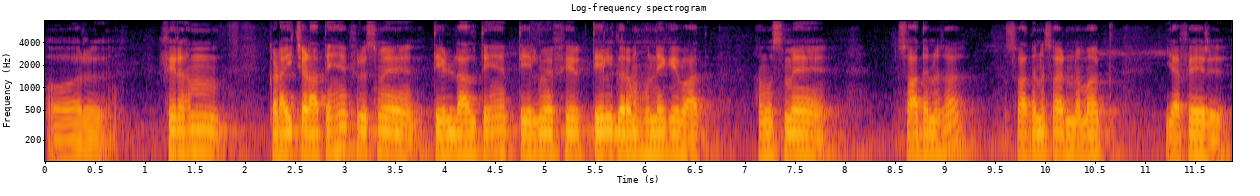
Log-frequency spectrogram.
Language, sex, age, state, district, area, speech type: Hindi, male, 45-60, Madhya Pradesh, Jabalpur, urban, spontaneous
